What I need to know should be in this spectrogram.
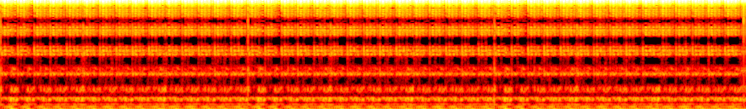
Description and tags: Sound of four cylinder diesel motor.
